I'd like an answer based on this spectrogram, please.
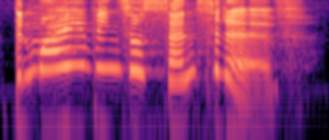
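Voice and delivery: very high, whiny incredulity; exasperated demand. Acted. Acted boyfriend exasperated after the reveal.

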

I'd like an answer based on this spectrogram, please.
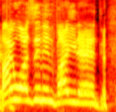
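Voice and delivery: high, drawn-out pretend wail; hammed-up shout of complaint, slow and stretched; mock aggrieved yelling. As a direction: holler it like a left-out neighbor in the street. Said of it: "I'm gonna go out in the street".

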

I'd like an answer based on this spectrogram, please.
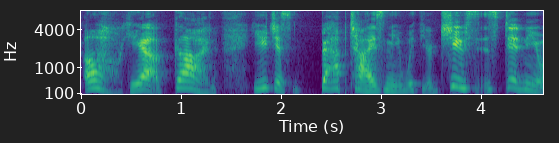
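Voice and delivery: ordinary talk, nothing marked

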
